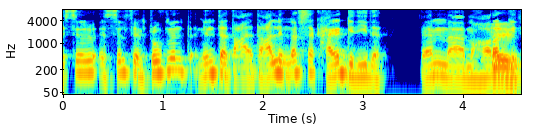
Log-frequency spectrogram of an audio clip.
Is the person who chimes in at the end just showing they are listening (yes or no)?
yes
